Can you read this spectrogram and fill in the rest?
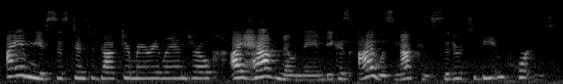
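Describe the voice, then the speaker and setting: A woman's voice: high-pitched, fairly quick, sharp tone. A woman playing an earnest, self-important scientist's assistant in a comic stage radio play, precise and dramatic. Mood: meek, earnest. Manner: precise, dramatic, correcting others. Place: outdoor stage performance.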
